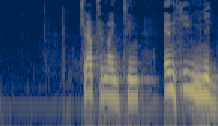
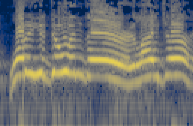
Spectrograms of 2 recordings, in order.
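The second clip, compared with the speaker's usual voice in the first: high, loud and slow, an angry rebuke; shouted accusation from the sky; mock booming God; 9 semitones higher, 15 dB louder than usual. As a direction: thunder it down at him like a scolding God. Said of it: "God's not saying".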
